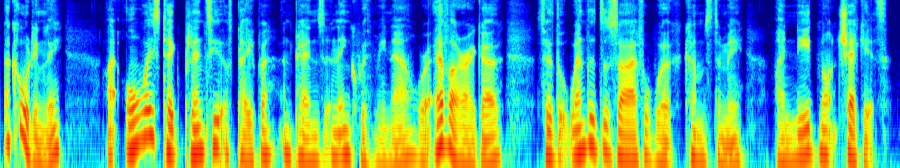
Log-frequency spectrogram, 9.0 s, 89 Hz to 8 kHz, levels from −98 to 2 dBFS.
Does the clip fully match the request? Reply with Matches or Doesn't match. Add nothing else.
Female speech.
Doesn't match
